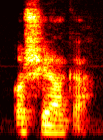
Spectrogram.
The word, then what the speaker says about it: Osheaga: Oh, just to interject, I found out that the pronunciation is Osheaga.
